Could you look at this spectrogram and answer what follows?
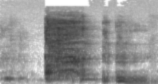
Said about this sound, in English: Oh, sorry, I'm coughing, people. I'm still getting over my cold.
